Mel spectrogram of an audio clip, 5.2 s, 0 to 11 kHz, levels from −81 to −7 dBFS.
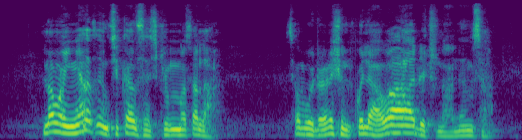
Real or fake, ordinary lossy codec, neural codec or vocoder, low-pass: fake; MP3, 64 kbps; codec, 44.1 kHz, 3.4 kbps, Pupu-Codec; 9.9 kHz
